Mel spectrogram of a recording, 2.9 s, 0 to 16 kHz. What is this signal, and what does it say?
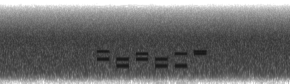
Multi-frequency trunk signalling (R1, as on North American trunks), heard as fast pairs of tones, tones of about 120 ms, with phone line noise. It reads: KP 2927 ST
